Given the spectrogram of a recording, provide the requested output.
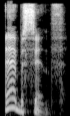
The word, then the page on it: absinth: British English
